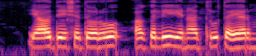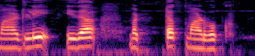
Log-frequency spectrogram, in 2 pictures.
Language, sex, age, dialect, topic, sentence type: Kannada, female, 18-24, Central, banking, statement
